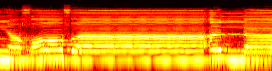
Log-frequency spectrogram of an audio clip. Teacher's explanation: الف مدہ کے بعد حمزہ دوسرے کلمے میں ہے تو یہاں پر مد منفصل ہوگی، 2 سے 3 الف تک کھینچ کر پڑھیں گے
